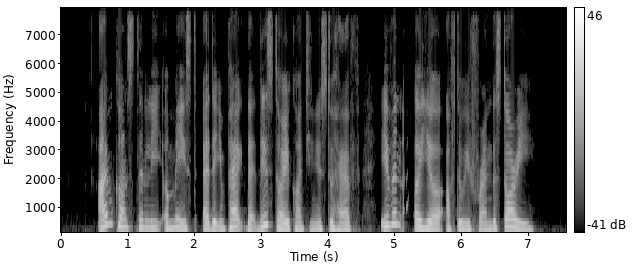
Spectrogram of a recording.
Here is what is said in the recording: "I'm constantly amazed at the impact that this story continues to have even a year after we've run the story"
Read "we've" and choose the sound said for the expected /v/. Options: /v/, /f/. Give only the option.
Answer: /f/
